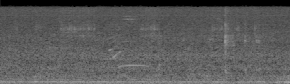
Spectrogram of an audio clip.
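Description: Faint outdoor background with a low steady hum, a couple of short, faint chirps near the middle and a light click about three and a half seconds in.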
